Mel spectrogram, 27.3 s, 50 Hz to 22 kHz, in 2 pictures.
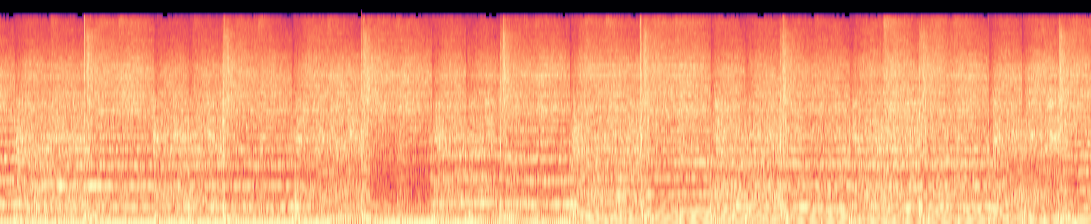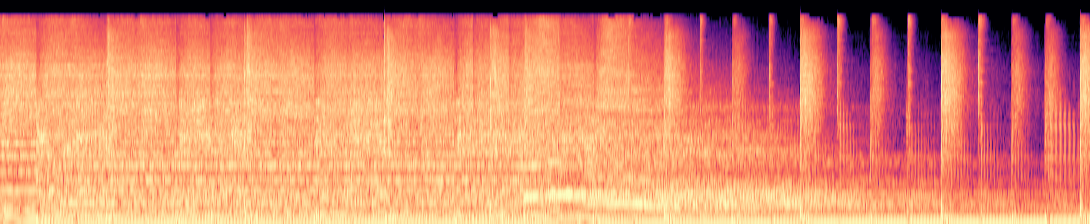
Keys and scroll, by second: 1.5 F1, 3.1 4, 6.1 1, 6.9 ctrl+d, 11.5 F1, 17.4 F1.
